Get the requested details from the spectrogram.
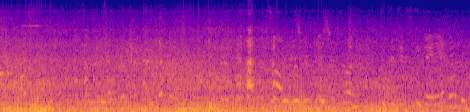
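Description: Men and women talk in a murmur nearby.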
